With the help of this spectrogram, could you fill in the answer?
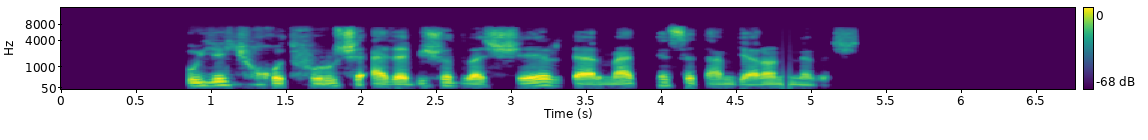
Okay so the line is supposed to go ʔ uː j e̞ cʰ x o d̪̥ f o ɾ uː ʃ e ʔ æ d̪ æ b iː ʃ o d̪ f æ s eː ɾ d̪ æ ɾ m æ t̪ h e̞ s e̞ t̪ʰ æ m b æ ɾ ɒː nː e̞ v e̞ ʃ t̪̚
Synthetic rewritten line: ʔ uː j e̞ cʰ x o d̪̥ f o ɾ uː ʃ e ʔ æ d̪ æ b iː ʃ o d̪ v æ ʃ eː ɾ d̪ æ ɾ m æ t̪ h e̞ s e̞ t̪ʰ æ m ɟ æ ɾ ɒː nː e̞ v e̞ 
